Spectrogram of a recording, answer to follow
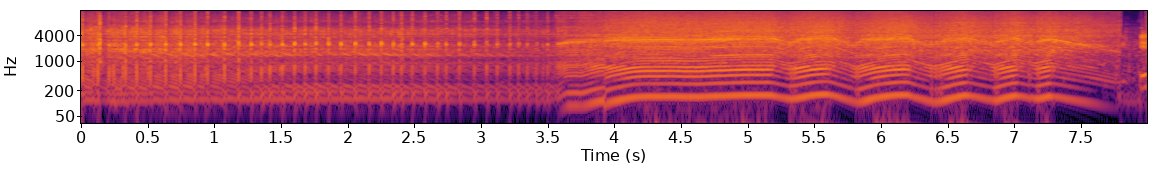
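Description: Husqvarna two-stroke chainsaw running at a steady, lower speed, then from about three and a half seconds in revving up and cutting into a log. Its engine pitch dips and rises over and over as the chain bites, and it cuts off just before the end.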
